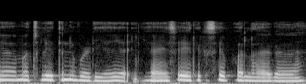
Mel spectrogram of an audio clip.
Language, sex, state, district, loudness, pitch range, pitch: Hindi, male, Bihar, Vaishali, -13 LUFS, 170-200 Hz, 180 Hz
